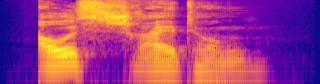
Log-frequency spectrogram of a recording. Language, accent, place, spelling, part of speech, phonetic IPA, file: German, Germany, Berlin, Ausschreitung, noun, [ˈaʊ̯sˌʃʁaɪ̯tʊŋ], De-Ausschreitung.ogg
- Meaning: riot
